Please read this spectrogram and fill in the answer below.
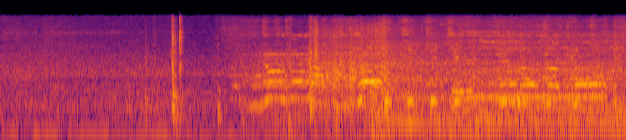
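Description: A BMW's engine is started with a click about two seconds in and then runs at idle. Background music comes in over it about halfway through.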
